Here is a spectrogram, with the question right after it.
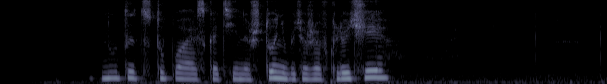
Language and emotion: Russian, angry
